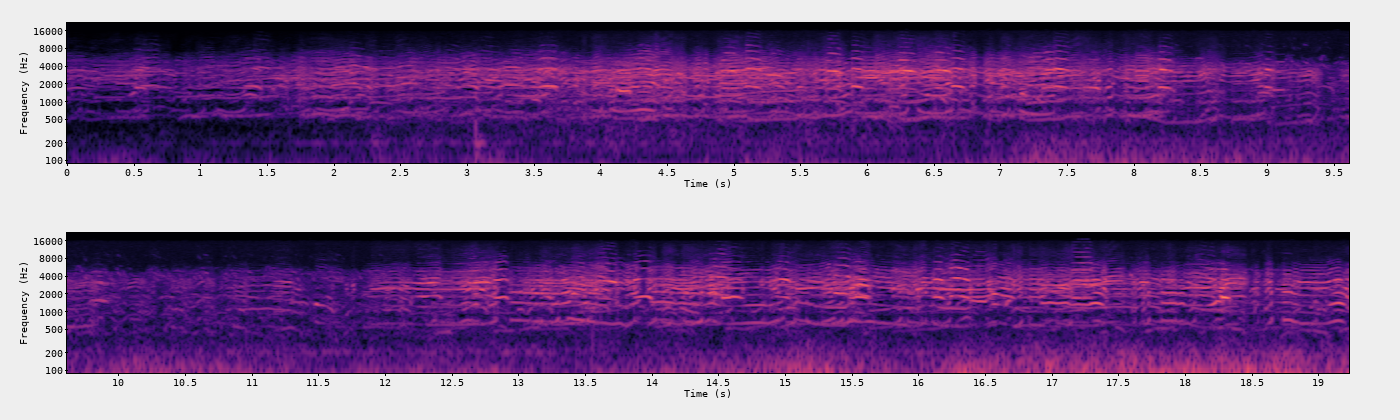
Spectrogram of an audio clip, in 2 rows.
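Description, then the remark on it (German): A dense, continuous din of several thousand breeding pairs of kittiwakes calling at a breeding colony on the window sills of abandoned buildings in Pyramiden, where they nest every summer; overlapping nasal cries fill the air with a loud, steady roar and low rumble beneath. “Und was ihr in den kommenden Sekunden hört, sind mehrere tausend Brutpaare von 3-10-Möwen, die sich hauptsächlich auf den Fensterbänken der verlassenen Gebäude jeden Sommer zum Nisten niederlassen.”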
